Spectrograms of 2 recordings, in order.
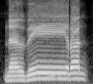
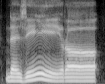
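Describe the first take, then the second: First: The word ends with an n sound. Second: The word ends with a long vowel. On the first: The reading continues without stopping. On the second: The reader stops on this word.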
